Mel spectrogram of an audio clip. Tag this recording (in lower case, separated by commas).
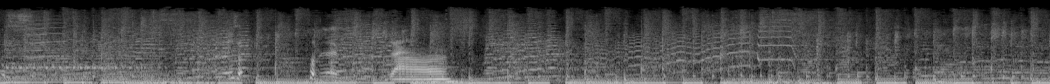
speech, music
